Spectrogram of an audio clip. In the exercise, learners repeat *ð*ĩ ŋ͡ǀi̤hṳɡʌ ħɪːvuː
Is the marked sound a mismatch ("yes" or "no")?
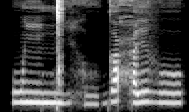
yes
